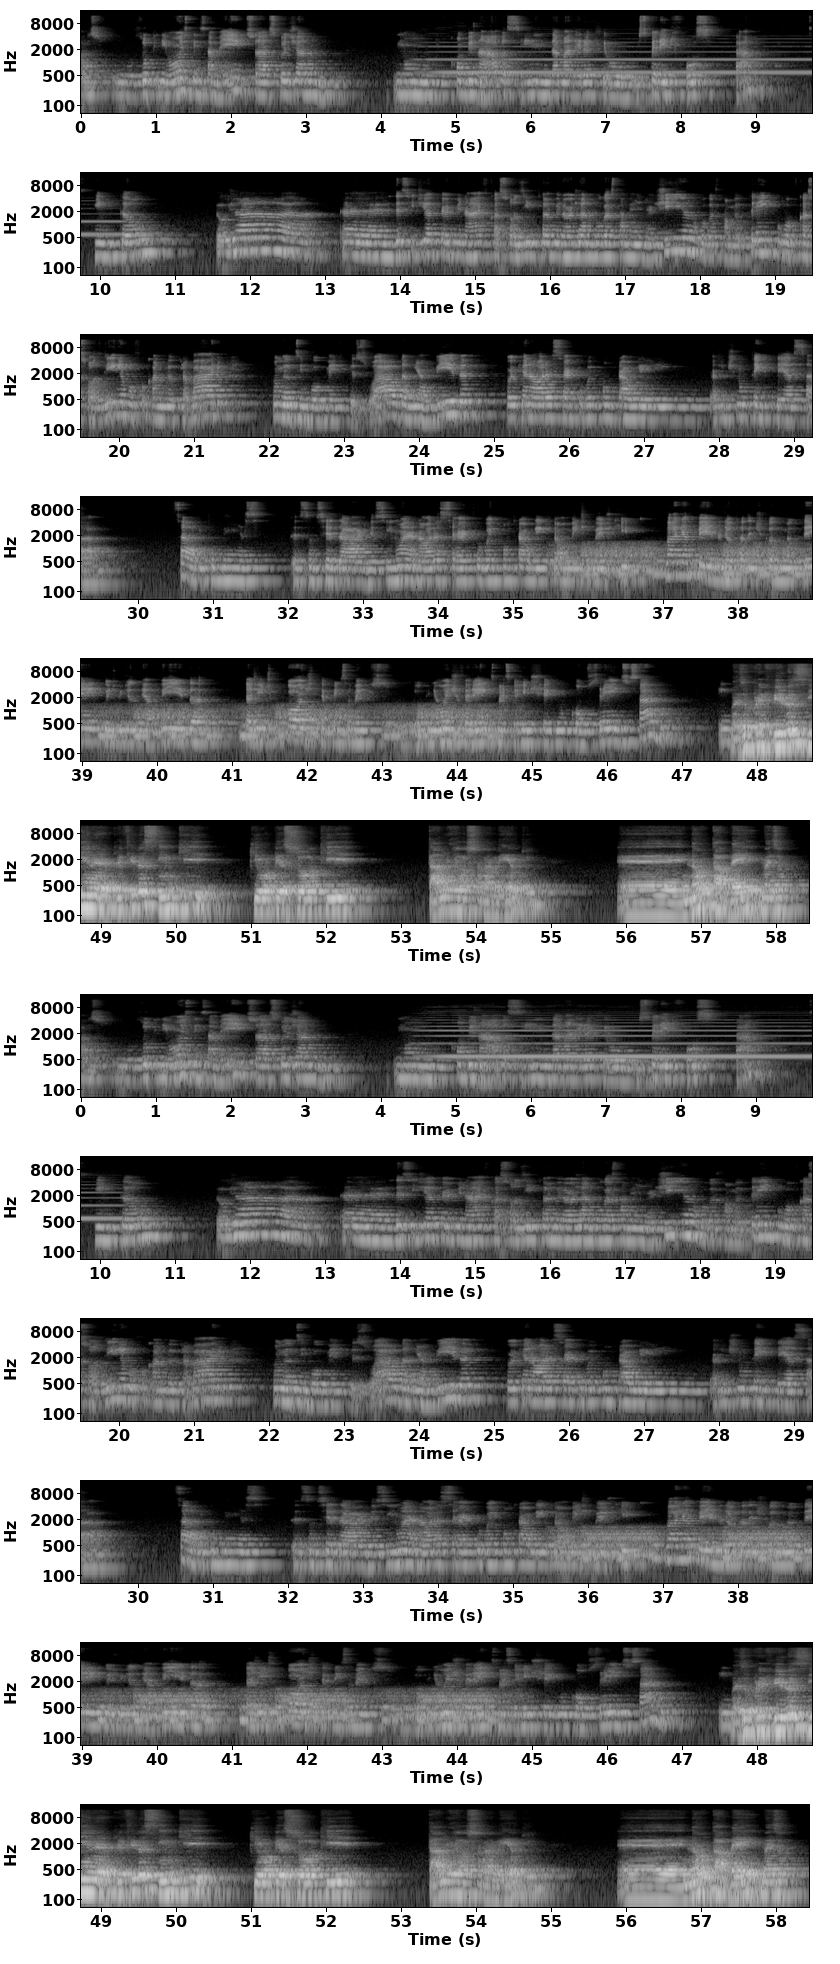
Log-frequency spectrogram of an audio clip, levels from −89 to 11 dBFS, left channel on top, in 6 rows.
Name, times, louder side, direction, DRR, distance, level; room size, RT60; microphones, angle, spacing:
voice 1, 0.0-3.3 4.2-8.4 8.7-9.0 9.9-10.8 11.6-12.9 13.2-21.6 22.1-24.7 25.2-29.5 30.6-31.5 32.0-36.6 37.0-40.7 41.2-46.8 47.5-48.1, left 2 dB, 60° left, 2 dB, 0.6 m, -29 dB
sound 1, 4.4-10.4, right 5 dB, 70° right, 0.3 m, -35 dB
sound 2, 35.4-44.9, right 1 dB, 45° right, 0.8 m, -32 dB
voice 2, 47.7-50.5 51.0-52.4 53.4-54.8 55.9-58.1, left 1 dB, 15° left, -2 dB, 0.4 m, -17 dB
4.6 x 2.4 x 2.5 m, 1.1 s
head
